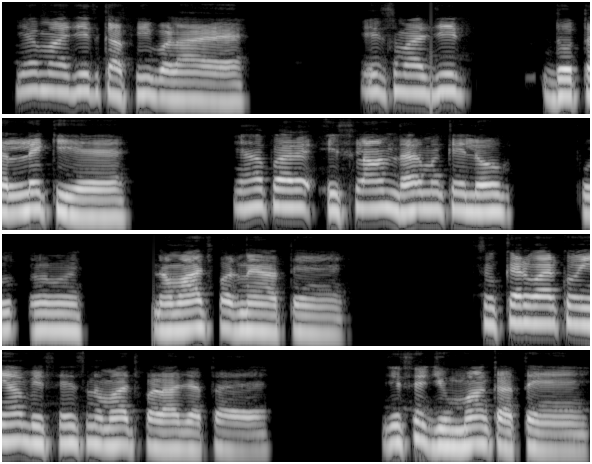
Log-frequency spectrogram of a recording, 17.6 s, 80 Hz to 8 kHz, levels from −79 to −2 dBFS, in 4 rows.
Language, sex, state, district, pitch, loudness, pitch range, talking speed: Hindi, male, Bihar, Saran, 170 Hz, -20 LUFS, 150-195 Hz, 110 wpm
